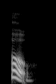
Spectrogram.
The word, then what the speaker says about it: を: It's written as wo, but when it's being a particle, you just say, oh, simple as that.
